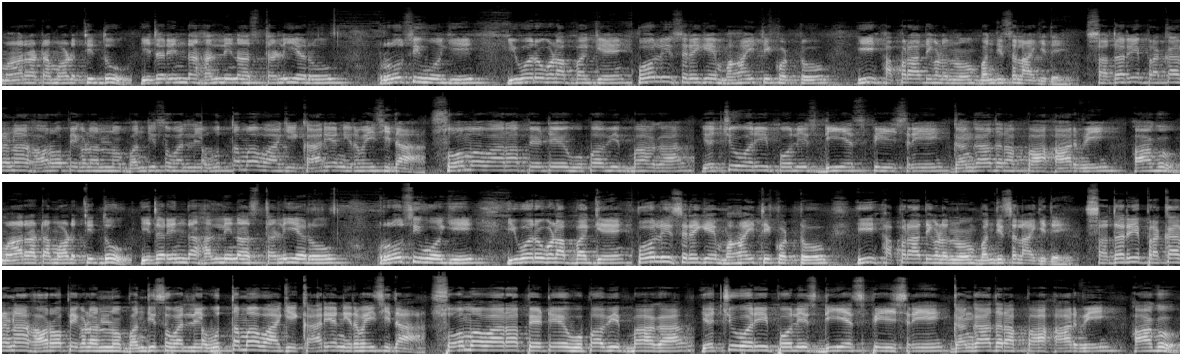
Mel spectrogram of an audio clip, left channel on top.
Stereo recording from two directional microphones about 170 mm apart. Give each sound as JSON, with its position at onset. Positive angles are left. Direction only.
{"t": 0.0, "sound": "a man's voice", "side_deg": -10}
{"t": 11.1, "sound": "a man's voice", "side_deg": -35}
{"t": 23.2, "sound": "a man's voice", "side_deg": -25}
